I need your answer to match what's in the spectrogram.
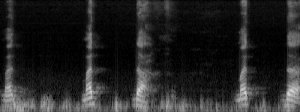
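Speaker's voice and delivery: "Madda" broken into mad, then da; "Madda" slowly split at the doubled d; tasdid demonstration. Shown as a demonstration. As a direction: stop on the d of "Madda", then release it. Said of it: "Cara bacanya kan begini".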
